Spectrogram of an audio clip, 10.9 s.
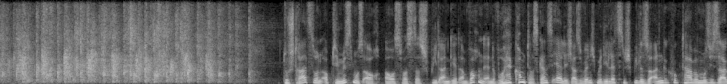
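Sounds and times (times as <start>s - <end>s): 
crowd applause: 0.0s - 4.0s
speech: 4.3s - 10.8s.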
